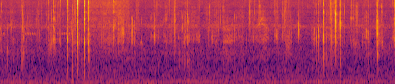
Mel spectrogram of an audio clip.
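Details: Hungry stray mother cat and her two kitten daughters eating in a hurry; quiet, uneven crunching and sharp biting clicks come in brief clusters, with a soft, steady low hum underneath.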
